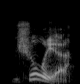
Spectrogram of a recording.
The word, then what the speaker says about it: Giulia: They're run by someone named Julia. G-I-U-L-I-A, like it's spelled very Japanese-y.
